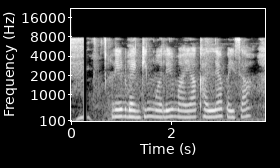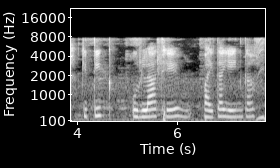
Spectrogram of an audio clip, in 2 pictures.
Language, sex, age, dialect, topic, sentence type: Marathi, female, 18-24, Varhadi, banking, question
